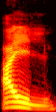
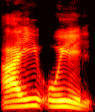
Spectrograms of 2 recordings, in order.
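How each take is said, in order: First: The words are shortened into one syllable. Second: Both words are said fully and separately.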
